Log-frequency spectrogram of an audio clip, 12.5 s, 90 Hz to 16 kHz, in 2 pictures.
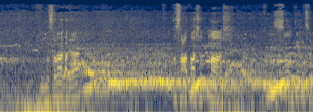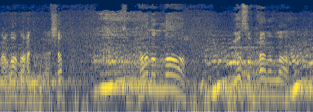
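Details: Whale calls heard clearly from the shore at Misrata on 19 December: mid-pitched, arching moans that rise and fall, with a man talking over them.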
